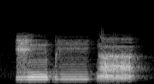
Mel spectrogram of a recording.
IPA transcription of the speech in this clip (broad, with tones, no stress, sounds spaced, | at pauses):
ɣ ĩ˦ ɓ iː˦ ɡ ã˨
